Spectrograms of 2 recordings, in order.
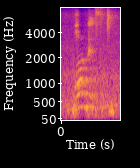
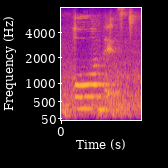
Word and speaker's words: honest: And I say honest. I have pronounced O sound. I have not pronounced H sound. And we are focusing on the pronunciation, right? So we say honest.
